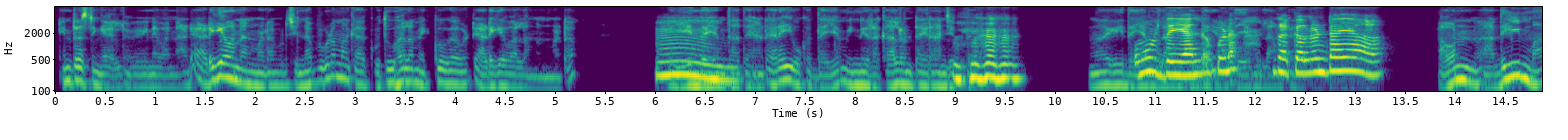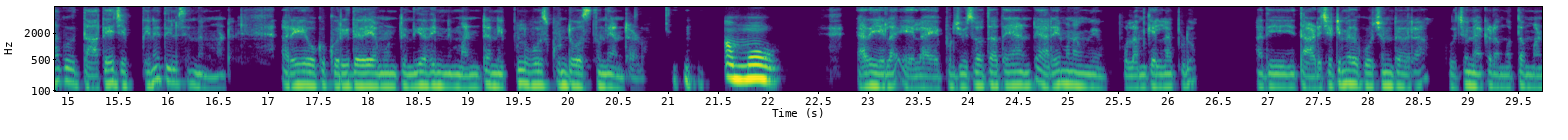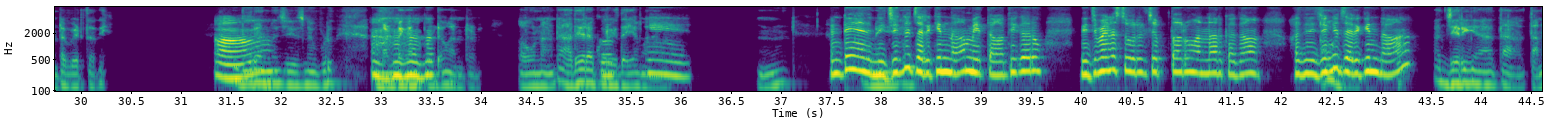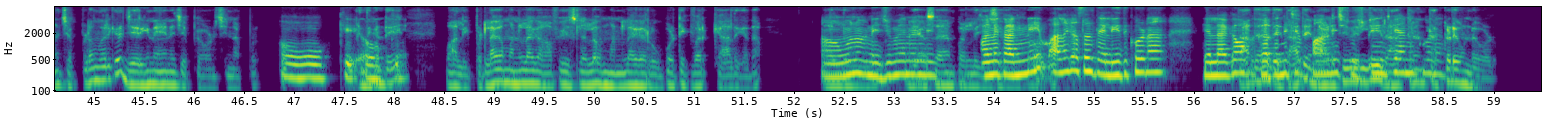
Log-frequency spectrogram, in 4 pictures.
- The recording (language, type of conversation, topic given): Telugu, podcast, మీ కుటుంబంలో బెడ్‌టైమ్ కథలకు అప్పట్లో ఎంత ప్రాముఖ్యం ఉండేది?
- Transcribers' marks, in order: in English: "ఇంట్రెస్టింగ్‌గా"; giggle; tapping; chuckle; giggle; other background noise; in English: "రోబోటిక్ వర్క్"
